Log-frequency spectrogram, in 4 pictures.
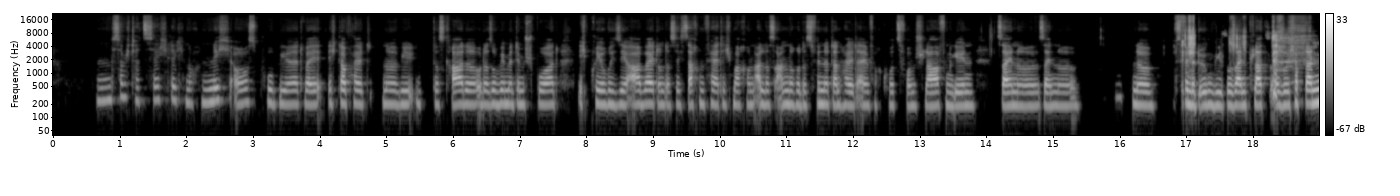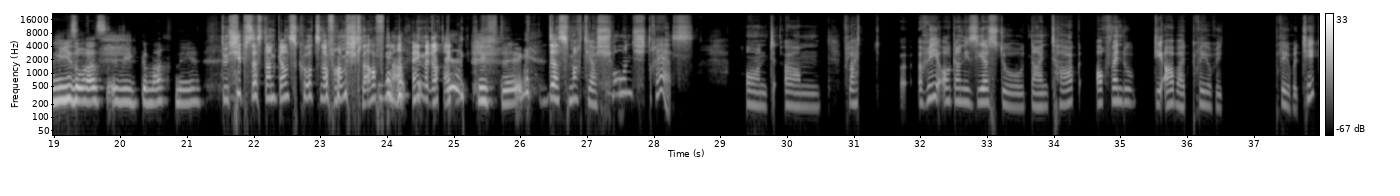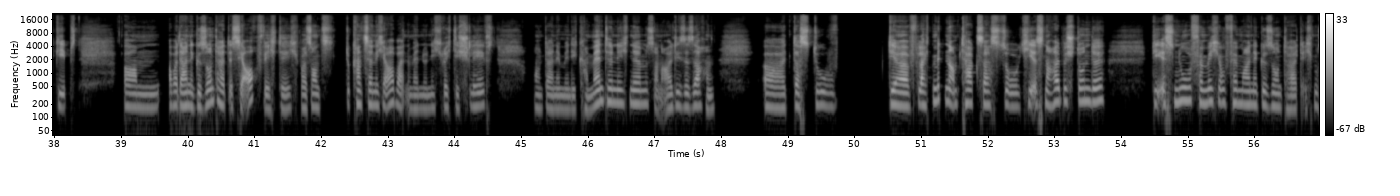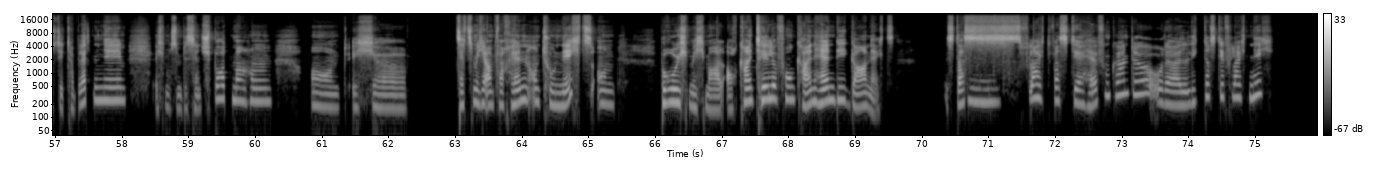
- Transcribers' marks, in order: other background noise; laugh; laughing while speaking: "vorm Schlafen ein rein"; chuckle; chuckle
- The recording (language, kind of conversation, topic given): German, advice, Warum kann ich nach einem stressigen Tag nur schwer einschlafen?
